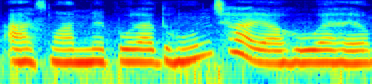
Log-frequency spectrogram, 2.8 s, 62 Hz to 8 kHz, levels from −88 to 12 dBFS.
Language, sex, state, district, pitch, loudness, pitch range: Hindi, female, Jharkhand, Garhwa, 230 Hz, -10 LUFS, 220-235 Hz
